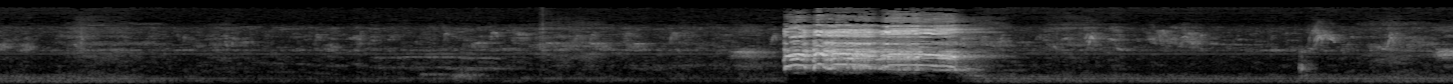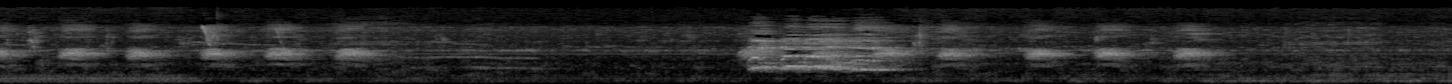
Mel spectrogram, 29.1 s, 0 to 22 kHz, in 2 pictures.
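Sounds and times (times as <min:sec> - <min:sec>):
rooster crowing: 0:07.4 - 0:10.1, 0:22.0 - 0:24.2.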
